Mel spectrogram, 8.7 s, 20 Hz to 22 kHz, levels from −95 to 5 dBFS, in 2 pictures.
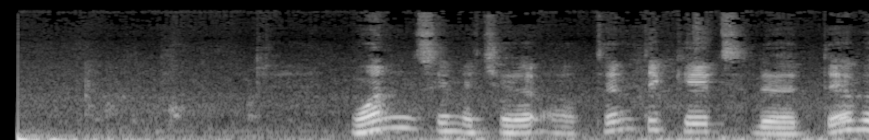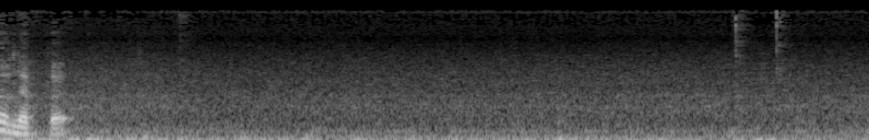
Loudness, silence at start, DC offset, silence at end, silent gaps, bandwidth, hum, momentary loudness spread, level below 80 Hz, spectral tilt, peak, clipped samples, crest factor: -19 LUFS; 0.1 s; under 0.1%; 0 s; none; 17 kHz; none; 26 LU; -34 dBFS; -6 dB/octave; -2 dBFS; under 0.1%; 20 dB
